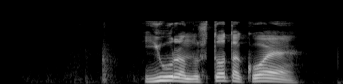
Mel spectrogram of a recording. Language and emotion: Russian, angry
